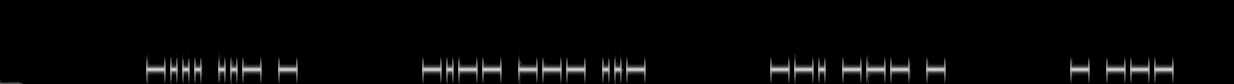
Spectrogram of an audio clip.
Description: Morse code, heard as a keyed tone, about 20 wpm, 700 Hz. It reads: BUT YOU GOT TO
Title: 3x Word-Spacing - Sentences from Top 300 Words - 20wpm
